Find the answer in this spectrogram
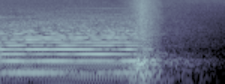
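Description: A dramatic musical sting in the film score: one held low horn-like tone with rich overtones, with a sharp hit about one and a half seconds in, fading out just before two seconds.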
